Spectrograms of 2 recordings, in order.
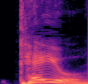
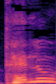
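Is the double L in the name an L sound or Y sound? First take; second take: Y sound; L sound. First: The double L sounds like an English Y. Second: The double L sounds like an English L. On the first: The speaker calls it right. "LL wird I ausgesprochen im Spanischen" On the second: The speaker calls it wrong. "da gab ja Pocho auch Tello gesagt"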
